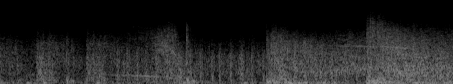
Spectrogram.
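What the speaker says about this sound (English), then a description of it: "Some more of those guns going off." Artillery guns fire repeatedly on a World War II battlefield in Graviteam: Fateful Strike, with booming blasts and rumbling gunfire overlapping in a dense, continuous barrage at mid distance.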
